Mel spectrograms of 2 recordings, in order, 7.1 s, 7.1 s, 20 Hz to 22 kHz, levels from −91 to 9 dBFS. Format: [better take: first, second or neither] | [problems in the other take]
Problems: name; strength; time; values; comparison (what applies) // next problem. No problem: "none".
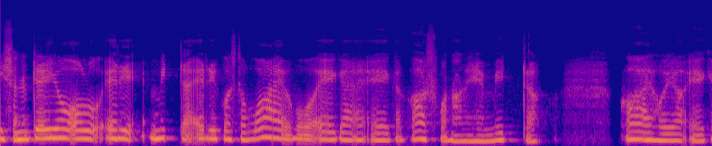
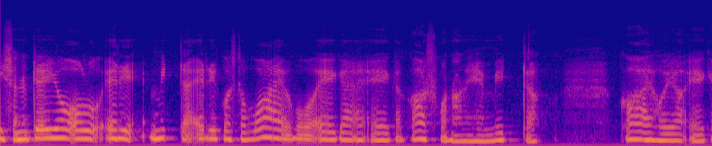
second | noise reduction (neural mask model Resemble Enhance denoiser)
